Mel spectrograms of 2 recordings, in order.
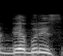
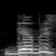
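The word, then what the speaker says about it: debris: अब देखो इसको बोलते हैं डेब्री, पता है क्यों, क्योंकि यहाँ जो वर्ड है बेटा ध्यान देना, यहाँ पे जो इस है ना डेब्रिस, ये साइलेंट होता है, तो डेब्री, डेब्री, डेब्रिस नहीं डेब्री।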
